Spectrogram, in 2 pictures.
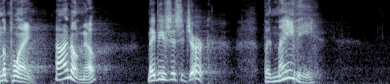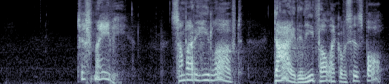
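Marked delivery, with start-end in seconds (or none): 4.0-11.6 much softer, gentle preaching; softly, with compassion, to the congregation; hushed. Acted. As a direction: drop to a near hush to draw them in. Pastor softens on grief.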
